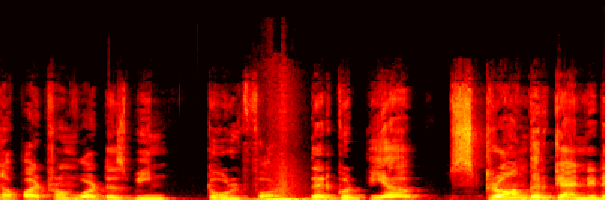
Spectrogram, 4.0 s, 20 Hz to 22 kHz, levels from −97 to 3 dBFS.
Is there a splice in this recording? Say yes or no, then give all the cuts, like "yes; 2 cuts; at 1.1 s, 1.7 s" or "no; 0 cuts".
yes; 1 cut; at 1.9 s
